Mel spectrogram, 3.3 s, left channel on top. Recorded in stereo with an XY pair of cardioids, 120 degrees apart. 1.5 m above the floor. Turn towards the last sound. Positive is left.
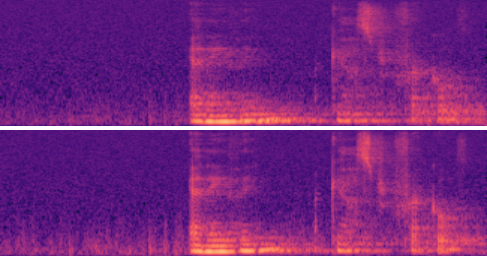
turn(degrees=-40)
